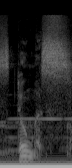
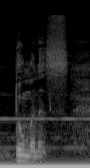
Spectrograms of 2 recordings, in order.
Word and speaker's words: dunamis: You know, and how you spell those words, dunamis, D-U-N-A-M-I-S, dunamis. Some say dunamis and dunamis. I don't know how you want to pronounce it, but I say dunamis.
